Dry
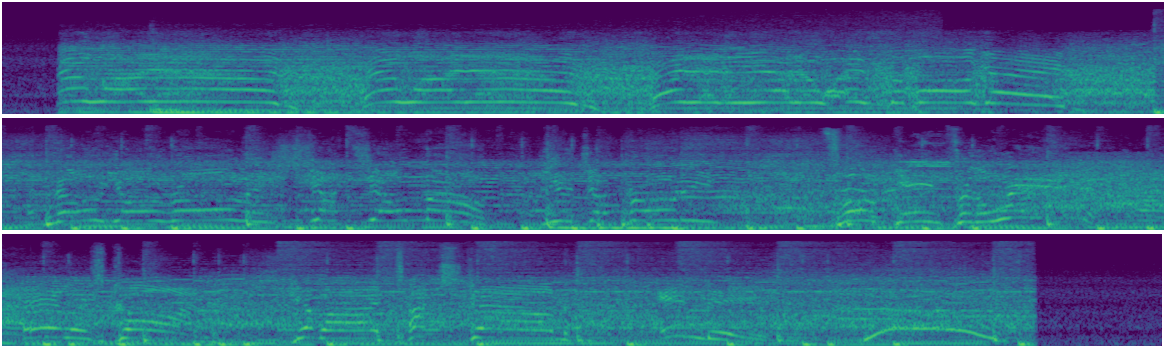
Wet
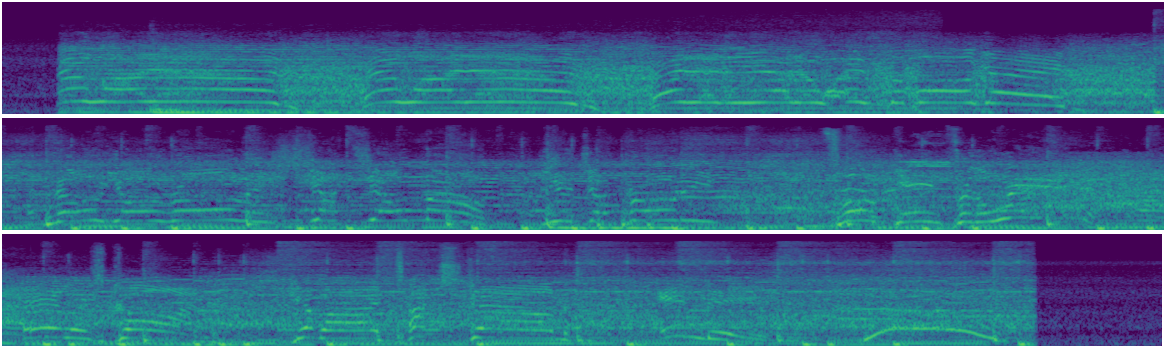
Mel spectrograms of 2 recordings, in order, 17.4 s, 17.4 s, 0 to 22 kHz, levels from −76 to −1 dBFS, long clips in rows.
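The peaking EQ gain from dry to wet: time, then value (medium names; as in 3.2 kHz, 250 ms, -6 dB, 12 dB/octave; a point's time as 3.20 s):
peaking EQ 7.6 kHz 0.26 oct
4.45 s -4.5 dB
4.85 s -13.5 dB
5.53 s -13.5 dB
6.05 s -4.5 dB
12.30 s -4.5 dB
12.77 s +4.5 dB
14.29 s +4.5 dB
14.70 s +11.5 dB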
